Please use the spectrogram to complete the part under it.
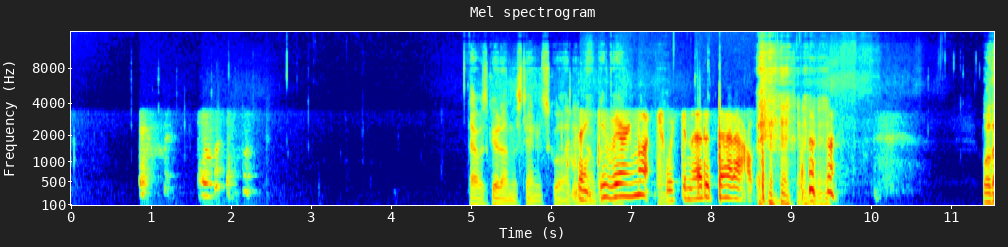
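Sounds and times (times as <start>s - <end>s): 
heavy chesty cough from a cold: 0.9s - 2.4s, 8.6s - 9.6s
speech: 5.0s - 9.7s
laughter: 6.0s - 6.8s, 8.6s - 9.7s.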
